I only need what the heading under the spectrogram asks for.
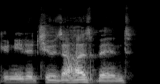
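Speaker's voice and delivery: deep, firm, bossy king voice. Telling the other speaker they act like a king, imitating a king. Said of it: "you're like the king who's like".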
